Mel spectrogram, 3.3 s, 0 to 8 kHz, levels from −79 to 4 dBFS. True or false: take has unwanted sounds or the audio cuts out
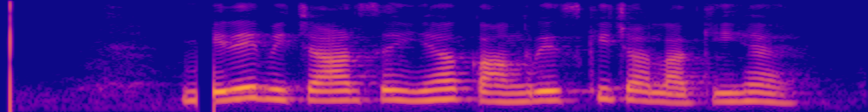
true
